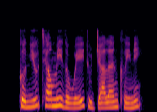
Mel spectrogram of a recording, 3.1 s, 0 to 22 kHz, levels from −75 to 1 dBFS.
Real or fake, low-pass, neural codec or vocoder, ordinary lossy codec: fake; 7.2 kHz; codec, 16 kHz in and 24 kHz out, 0.4 kbps, LongCat-Audio-Codec, two codebook decoder; none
